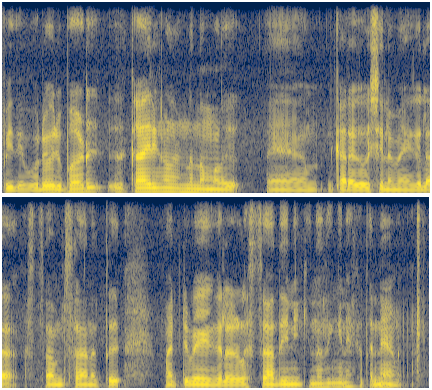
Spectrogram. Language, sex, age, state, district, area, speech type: Malayalam, male, 18-30, Kerala, Wayanad, rural, spontaneous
